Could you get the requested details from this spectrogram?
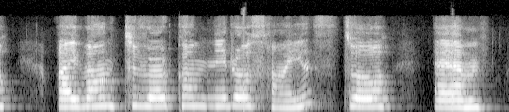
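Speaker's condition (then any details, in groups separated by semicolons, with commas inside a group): Acquired ataxia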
